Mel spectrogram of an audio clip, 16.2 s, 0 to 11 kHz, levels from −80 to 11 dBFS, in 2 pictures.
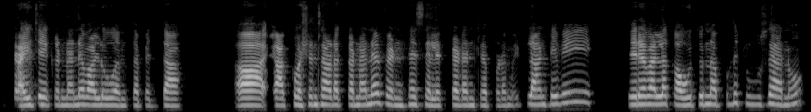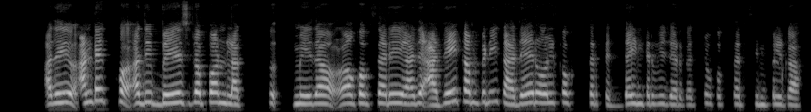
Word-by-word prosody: Try -, -, +5 dB
చేయకుండానే 215 Hz, 0 st, -2 dB
వాళ్ళు 215 Hz, 0 st, +1 dB
అంత 195 Hz, +1 st, -10 dB
పెద్ద 180 Hz, 0 st, -14 dB, 1.1 s
ఆ -, -, +6 dB
క్వెషన్స్ 230 Hz, +1 st, -2 dB
అడగకుండానే 220 Hz, +3 st, -1 dB
వెంటనే 220 Hz, +1 st, -3 dB
సెలెక్టెడ్ 210 Hz, +1 st, -3 dB
అని 205 Hz, 0 st, -6 dB
చెప్పడం. 200 Hz, 0 st, -8 dB
ఇట్లాంటివి 240 Hz, +4 st, -2 dB, 0.6 s
వేరే 235 Hz, +1 st, +5 dB
వాళ్ళకి 240 Hz, 0 st, +2 dB
అవుతున్నప్పుడు 235 Hz, +3 st, -2 dB
చూసాను. 230 Hz, 0 st, -3 dB, 0.7 s
అది 275 Hz, +3 st, +4 dB, 0.2 s
అంటే 310 Hz, +6 st, +3 dB, 0.2 s
కొ 310 Hz, -, +5 dB
అది 280 Hz, +2 st, +1 dB
బేస్డ్ 275 Hz, +1 st, +4 dB
అపాన్ 285 Hz, -1 st, +3 dB
లక్ 230 Hz, 0 st, -2 dB, 0.5 s
మీద 245 Hz, +1 st, 0 dB, 0.3 s
ఒక్కొక్కసారి, 265 Hz, +1 st, +1 dB, 0.2 s
అదే 280 Hz, +3 st, +2 dB
అదే 275 Hz, +7 st, +2 dB
కంపెనీకి, 300 Hz, 0 st, -1 dB
అదే 250 Hz, +3 st, +1 dB
రోల్‌కి 280 Hz, +1 st, +1 dB
ఒకసారి 270 Hz, -1 st, -9 dB
పెద్ద 185 Hz, -3 st, -15 dB
ఇంటర్వ్యూ 250 Hz, 0 st, -7 dB
జరగొచ్చు, 220 Hz, +2 st, -12 dB
ఒక్కొక్కసారి 235 Hz, -1 st, -13 dB
సింపుల్‌గా 225 Hz, -1 st, -5 dB
235 Hz, 135 wpm, -22 LUFS, 220-265 Hz, 1.1 s, ఆ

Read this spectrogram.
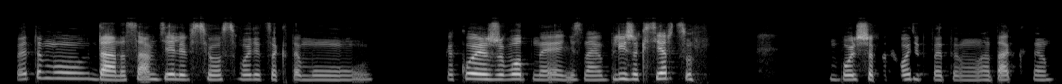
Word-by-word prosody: Поэтому, 270 Hz, +1 st, -5 dB
да, 220 Hz, -3 st, +7 dB
на 205 Hz, 0 st, -5 dB
самом 235 Hz, -, -1 dB
деле 230 Hz, -1 st, +1 dB
всё 215 Hz, 0 st, -2 dB
сводится 225 Hz, 0 st, -5 dB
к -, -, -18 dB
тому, 210 Hz, +2 st, -10 dB, 0.7 s
какое 240 Hz, +1 st, +5 dB
животное, 225 Hz, -1 st, 0 dB
не -, -, -11 dB
знаю, 210 Hz, -1 st, -5 dB
ближе 235 Hz, +2 st, +3 dB
к -, -, -7 dB
сердцу. 265 Hz, -2 st, +2 dB, 1.4 s
Больше 220 Hz, 0 st, +3 dB
подходит, 230 Hz, +2 st, -8 dB
поэтому, 200 Hz, -1 st, -11 dB
а 210 Hz, -, -8 dB
так, -, -, -3 dB, 0.2 s
та. 210 Hz, -1 st, -9 dB
225 Hz, 125 wpm, -24 LUFS, 210-240 Hz, 1.4 s, да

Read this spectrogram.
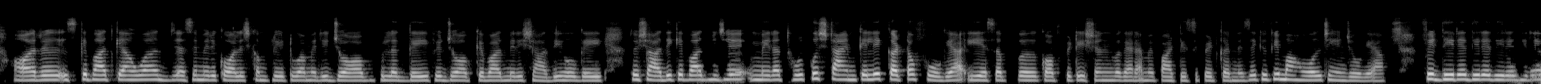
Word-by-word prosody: और 195 Hz, 0 st, +1 dB
इसके 210 Hz, +2 st, +1 dB
बाद 220 Hz, -1 st, +1 dB
क्या 220 Hz, -2 st, +3 dB
हुआ 220 Hz, +1 st, +1 dB
जैसे 205 Hz, 0 st, -3 dB
मेरे 205 Hz, -1 st, 0 dB
कॉलेज 190 Hz, -2 st, +1 dB
कंप्लीट 190 Hz, -1 st, -3 dB
हुआ, 190 Hz, 0 st, +1 dB
मेरी 190 Hz, 0 st, -2 dB
जॉब 185 Hz, 0 st, 0 dB
लग 190 Hz, -2 st, -1 dB
गई, 185 Hz, +1 st, +1 dB
फिर 195 Hz, 0 st, -2 dB
जॉब 185 Hz, -1 st, -1 dB
के 190 Hz, -, 0 dB
बाद 185 Hz, 0 st, -1 dB
मेरी 185 Hz, 0 st, -3 dB
शादी 180 Hz, -1 st, -4 dB
हो 190 Hz, -1 st, +1 dB
गई। 180 Hz, 0 st, 0 dB, 0.3 s
तो 225 Hz, -, +4 dB
शादी 210 Hz, -1 st, +1 dB
के 230 Hz, -, +2 dB
बाद 215 Hz, -1 st, +1 dB
मुझे 220 Hz, +1 st, 0 dB
मेरा 215 Hz, 0 st, +1 dB
थो 220 Hz, +1 st, +2 dB
कुछ 265 Hz, 0 st, +2 dB
टाइम 220 Hz, -3 st, +1 dB
के -, -, +6 dB
लिए 245 Hz, +3 st, +6 dB
कट 220 Hz, -1 st, +4 dB
ऑफ 230 Hz, 0 st, +1 dB
हो 195 Hz, -3 st, +1 dB
गया 185 Hz, +2 st, 0 dB
ये 195 Hz, -1 st, +2 dB
सब 190 Hz, 0 st, -1 dB, 0.4 s
कॉम्पिटिशन 190 Hz, 0 st, -3 dB
वग़ैरह 185 Hz, -1 st, -2 dB
में 185 Hz, -1 st, -5 dB
पार्टिसिपेट 180 Hz, 0 st, -4 dB
करने 175 Hz, -2 st, -4 dB
से 215 Hz, +4 st, -2 dB
क्योंकि 230 Hz, +2 st, +1 dB
माहौल 200 Hz, -2 st, +1 dB
चेंज 195 Hz, -3 st, -4 dB
हो 175 Hz, -1 st, -1 dB
गया। 165 Hz, 0 st, -5 dB, 0.4 s
फिर 245 Hz, -1 st, +7 dB
धीरे-धीरे, 225 Hz, 0 st, +5 dB
धीरे-धीरे 210 Hz, 0 st, 0 dB
195 Hz, 205 wpm, -22 LUFS, 185-215 Hz, 0.4 s, फिर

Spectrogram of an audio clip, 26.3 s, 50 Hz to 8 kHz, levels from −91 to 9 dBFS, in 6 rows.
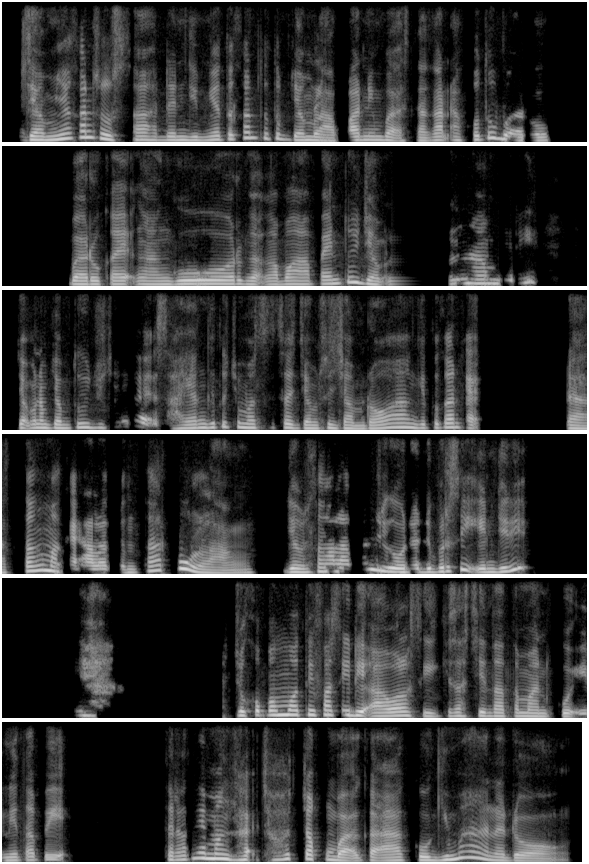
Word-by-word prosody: jamnya 210 Hz, +7 st, +2 dB
kan 345 Hz, 0 st, +1 dB
susah 200 Hz, -5 st, -1 dB
dan 190 Hz, 0 st, -1 dB
gymnya 195 Hz, +3 st, -2 dB
tuh 240 Hz, -, -2 dB
kan 315 Hz, +6 st, -2 dB
tutup 275 Hz, -5 st, -6 dB
jam 190 Hz, -2 st, 0 dB
8.00 180 Hz, +2 st, -1 dB
nih, 200 Hz, 0 st, -1 dB
Mbak, 175 Hz, -5 st, -1 dB
sedangkan 170 Hz, +4 st, -2 dB
aku 185 Hz, -, -12 dB
tuh 310 Hz, -, 0 dB
baru 170 Hz, -6 st, -2 dB, 0.8 s
baru 185 Hz, -1 st, +2 dB
kayak 185 Hz, 0 st, 0 dB
nganggur, 195 Hz, +3 st, +3 dB
nggak 180 Hz, -, -2 dB
ngapa-ngapain 185 Hz, +4 st, -1 dB
tuh 295 Hz, -, +1 dB
jam 185 Hz, -5 st, 0 dB, 0.5 s
6, 225 Hz, +1 st, -2 dB, 0.2 s
jadi, 265 Hz, -, -10 dB, 0.5 s
jam 205 Hz, -, -2 dB
6.00 205 Hz, -, +2 dB
jam 190 Hz, -1 st, +1 dB
7.00, 225 Hz, +1 st, -3 dB
jadi 285 Hz, +3 st, -22 dB
kayak 245 Hz, -6 st, -4 dB
sayang 185 Hz, +5 st, -3 dB
gitu 225 Hz, +4 st, -3 dB
cuma 215 Hz, -2 st, +2 dB
se -, -, -25 dB
sejam-sejam 180 Hz, -3 st, -1 dB
doang 215 Hz, +5 st, +1 dB
gitu 195 Hz, +1 st, -5 dB
kan, 230 Hz, 0 st, +1 dB
kayak -, -, -4 dB, 0.6 s
datang, 175 Hz, -, +1 dB
make 250 Hz, -6 st, +2 dB, 0.2 s
alat 185 Hz, 0 st, +1 dB
bentar, 205 Hz, +12 st, -2 dB
pulang. 160 Hz, -, +2 dB, 0.2 s
Jam 195 Hz, -1 st, +5 dB
07:30 220 Hz, -, -2 dB
juga 225 Hz, -7 st, +6 dB
udah 195 Hz, -, -4 dB
dibersihin, 215 Hz, -, +1 dB
jadi, 215 Hz, -, +3 dB, 1.1 s
yah, 210 Hz, -2 st, -4 dB, 1.0 s
cukup 235 Hz, +2 st, +2 dB
memotivasi 255 Hz, 0 st, +3 dB
di 225 Hz, -, +8 dB
awal 195 Hz, +2 st, +4 dB
sih 180 Hz, -2 st, -3 dB
kisah 190 Hz, +2 st, -4 dB
cinta 195 Hz, -2 st, 0 dB
temanku 175 Hz, -2 st, -1 dB
ini, 170 Hz, +1 st, -3 dB
tapi, 190 Hz, -12 st, -2 dB, 0.8 s
ternyata 210 Hz, +1 st, -1 dB
emang 270 Hz, -2 st, +8 dB
nggak 215 Hz, +3 st, 0 dB
cocok, 240 Hz, +3 st, 0 dB
Mbak, 170 Hz, -6 st, +4 dB
ke -, -, +4 dB, 0.2 s
aku 180 Hz, +2 st, -2 dB
gimana 235 Hz, -, +1 dB
dong? 145 Hz, -4 st, -2 dB
200 Hz, 160 wpm, -20 LUFS, 180-230 Hz, 1.1 s, di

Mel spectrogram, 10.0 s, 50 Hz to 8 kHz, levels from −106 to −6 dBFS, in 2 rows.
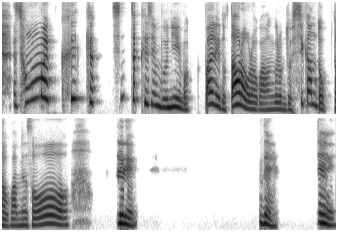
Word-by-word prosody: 그래서 285 Hz, -3 st, -9 dB
정말 455 Hz, +5 st, +4 dB, 0.2 s
크 460 Hz, 0 st, +1 dB
키가 360 Hz, -2 st, 0 dB, 0.2 s
진짜 475 Hz, -2 st, -4 dB
크신 320 Hz, -, -1 dB
분이 230 Hz, 0 st, +2 dB
막 160 Hz, -3 st, -8 dB, 0.2 s
빨리 315 Hz, -5 st, +2 dB
너 180 Hz, -, -6 dB
따라오라고 190 Hz, -, +5 dB
안 165 Hz, +1 st, -7 dB
그러면 175 Hz, -2 st, -7 dB
너 165 Hz, -, -8 dB
시간도 320 Hz, -, -2 dB
없다고 175 Hz, -1 st, -6 dB
하면서 185 Hz, +3 st, -1 dB, 0.7 s
네. 205 Hz, -7 st, +5 dB, 1.8 s
네. 210 Hz, -10 st, +1 dB, 0.6 s
네. 215 Hz, -8 st, +3 dB
225 Hz, 240 characters per minute, -21 LUFS, -, 1.8 s, 따라오라고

